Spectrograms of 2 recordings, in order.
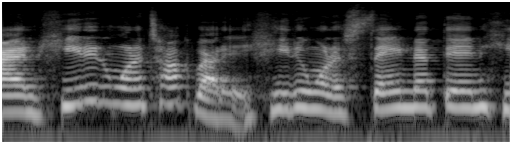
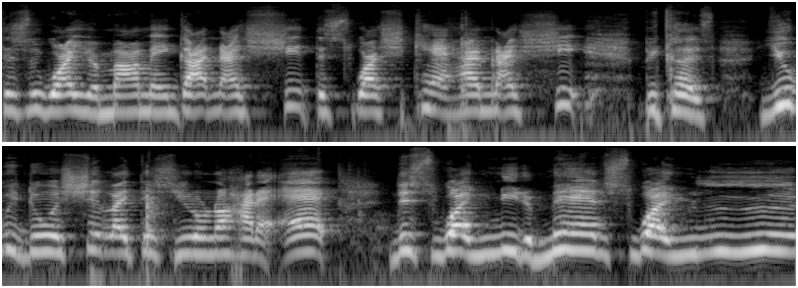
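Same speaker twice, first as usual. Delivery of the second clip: put-on angry berating male voice. Retelling a man going at the speaker's brother: imitating a man berating someone. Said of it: "acting a complete fucking fool with my brother".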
